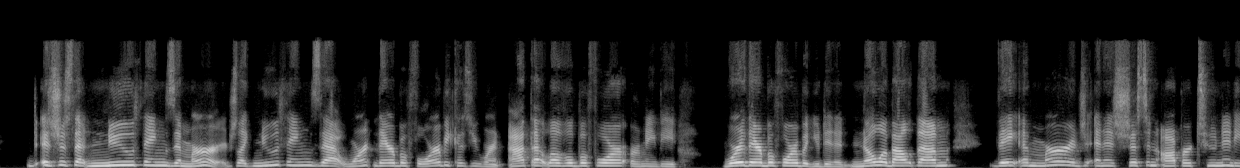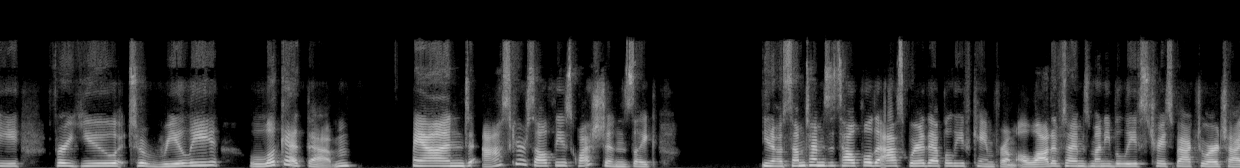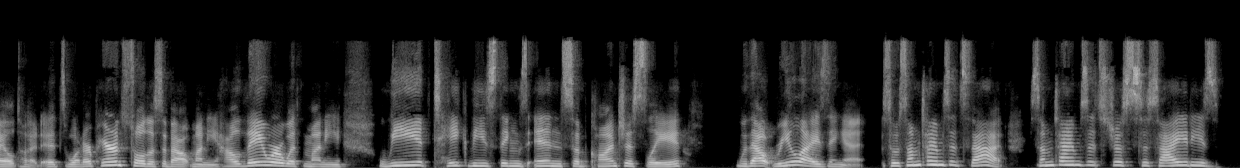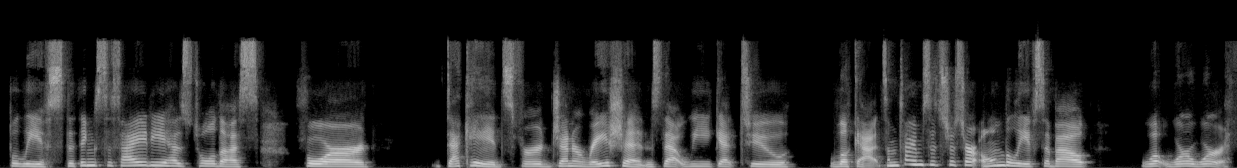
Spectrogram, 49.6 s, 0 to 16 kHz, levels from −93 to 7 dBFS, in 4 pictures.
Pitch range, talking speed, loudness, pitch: 220-280 Hz, 160 wpm, -21 LUFS, 250 Hz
